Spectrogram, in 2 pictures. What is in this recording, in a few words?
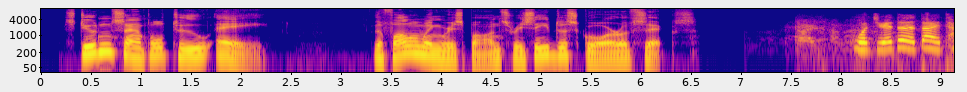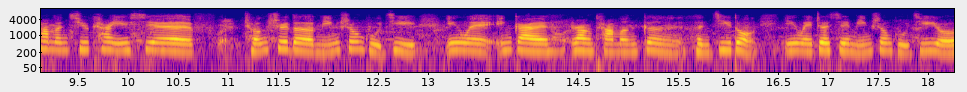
chinese conversation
